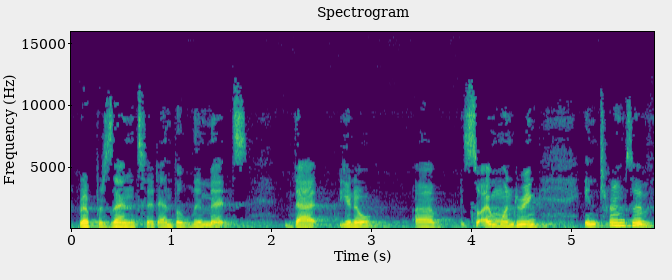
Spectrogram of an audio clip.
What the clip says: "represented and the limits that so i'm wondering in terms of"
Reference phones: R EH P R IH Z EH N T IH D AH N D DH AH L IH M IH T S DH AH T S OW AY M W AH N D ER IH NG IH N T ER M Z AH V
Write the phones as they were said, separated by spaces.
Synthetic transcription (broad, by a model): R EH P R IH Z EH N T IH D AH N DH AH L IH M IH T S DH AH T S OW AY M W AH N D ER IH NG IH N T ER M Z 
